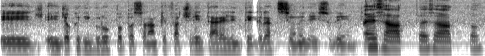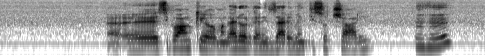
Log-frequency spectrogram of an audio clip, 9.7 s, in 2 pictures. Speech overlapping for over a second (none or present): none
